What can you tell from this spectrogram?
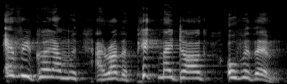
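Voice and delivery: high, loud mock scream of a furious partner; imitated scream. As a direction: shriek it like Tiff losing it. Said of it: "Tiff started fucking screaming".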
